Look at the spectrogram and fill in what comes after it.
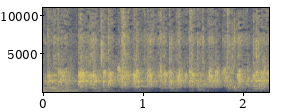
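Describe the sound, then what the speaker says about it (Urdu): Audience applause in a church gathering during an Urdu sermon, steady dense clapping at close range throughout, with some voices faintly mixed in. "ذرا زوردار تالیاں تو بجائیے اس بات میں"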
